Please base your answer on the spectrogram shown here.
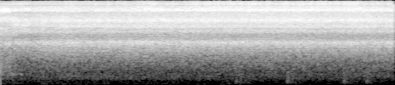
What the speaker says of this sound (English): we will release the rest of the steam. It is time to do the pressure release.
